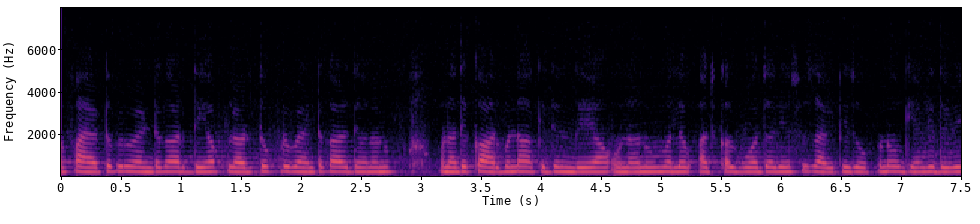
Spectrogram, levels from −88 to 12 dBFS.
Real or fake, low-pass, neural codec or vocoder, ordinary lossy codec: fake; none; codec, 16 kHz, 8 kbps, FunCodec, trained on Chinese and English, 25 frames a second; none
